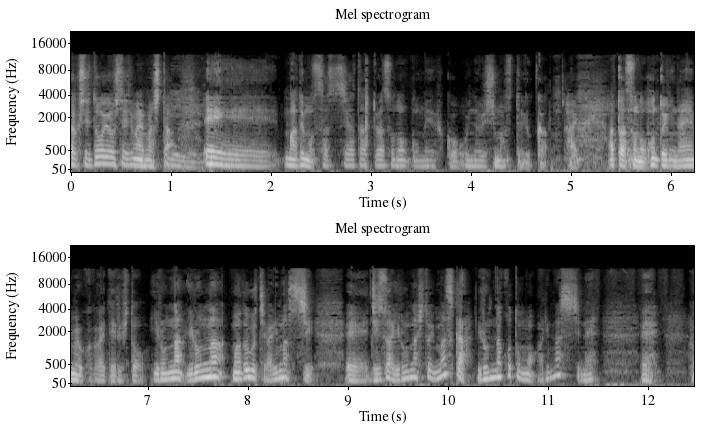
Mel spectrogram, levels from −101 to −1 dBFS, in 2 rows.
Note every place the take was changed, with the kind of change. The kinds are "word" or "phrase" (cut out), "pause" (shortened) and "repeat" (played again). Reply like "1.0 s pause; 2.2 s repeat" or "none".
7.0 s word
